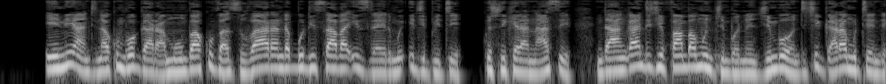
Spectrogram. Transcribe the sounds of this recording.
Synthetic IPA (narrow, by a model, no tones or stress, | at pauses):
iniɦandinakumbo̞ɡʱaɾamumbakub͡vazuʋaɾandaɓuɗisaʋais̬rae̞ɾimuʔid͡ʒipiti | kuʂikiɾanaːsi | ndaŋɡandit͡ʃifambamunʐimbo̞ne̞nʐimbo̞ndit͡ʃiɡʱaɾamute̞nde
